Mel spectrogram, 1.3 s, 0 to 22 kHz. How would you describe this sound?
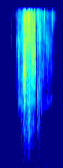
Squelching SFX [3]
Squelch sound effect for blood/flesh/stabbing/gore.
(I’m a student and would love to upgrade my audio gear, so if you like/download any of my audio then that would be greatly appreciated! No worries if not).
Looking for more audio?
blood, flesh, gore, Squelch, Squelching, tear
